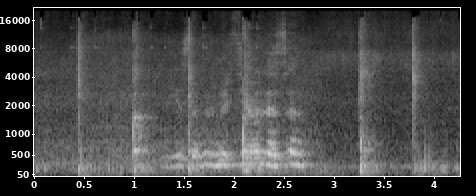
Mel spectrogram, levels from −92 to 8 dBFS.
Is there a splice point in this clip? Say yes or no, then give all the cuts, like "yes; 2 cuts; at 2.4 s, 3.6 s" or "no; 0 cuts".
yes; 1 cut; at 3.0 s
